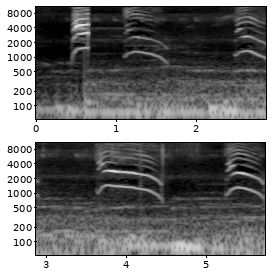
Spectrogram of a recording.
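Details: Abandoned kitten crying loudly to call its mother: six high meows, one clipped and short, one long descending wail, the rest arched and brief, set against a steady low-pitched hum.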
